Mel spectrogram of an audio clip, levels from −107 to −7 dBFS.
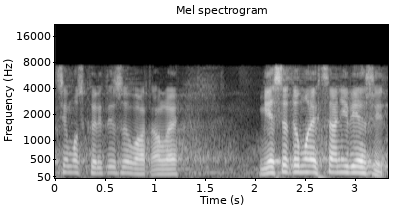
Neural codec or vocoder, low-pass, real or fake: codec, 16 kHz, 16 kbps, FunCodec, trained on Chinese and English, 50 frames a second; 7.2 kHz; fake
